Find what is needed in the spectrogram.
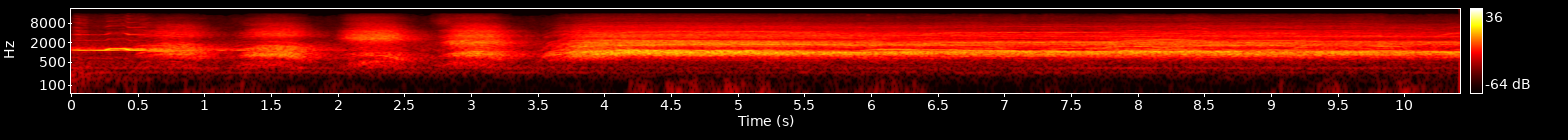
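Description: Audience of fans screaming and cheering as the song ends: the song's last held note dies away in the first second, then come three short surges of shouting, and from about four seconds in a steady, high-pitched crowd scream.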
